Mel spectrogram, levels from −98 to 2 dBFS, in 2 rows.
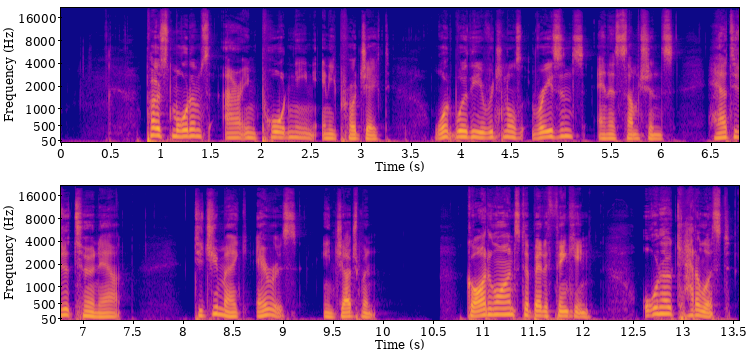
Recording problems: none

